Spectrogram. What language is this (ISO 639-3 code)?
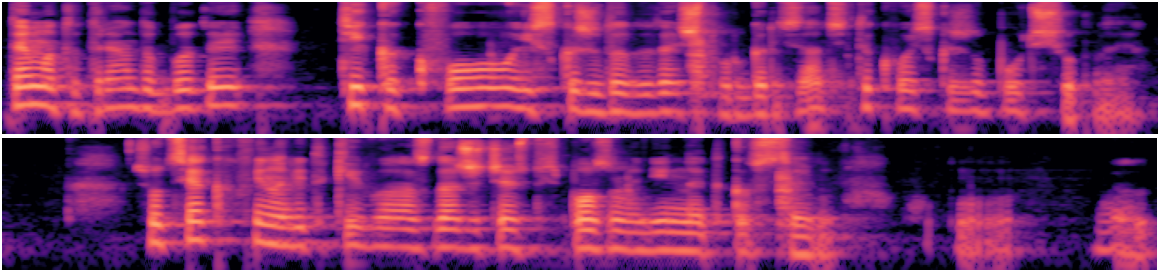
bul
